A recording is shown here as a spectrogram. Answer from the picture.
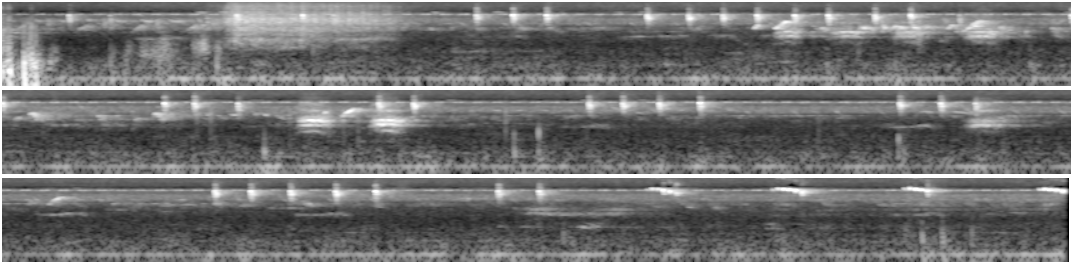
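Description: Small wild birds chirping and calling, short high chirps scattered throughout, with a few short falling chirps about once a second near the end. A brief rustling noise about two seconds in.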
